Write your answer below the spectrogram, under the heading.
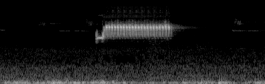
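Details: Spotted towhee on 30 April 2021 delivers one dry, rapidly pulsed buzzy trill lasting under a second, started by a brief lower note, over a soft low background rumble.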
